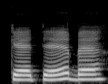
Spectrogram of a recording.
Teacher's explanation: تو باریک حروف کے لیے زبر والے باریک حروف جو بھی ہوں گے ان کے لیے منہ کم کھلے گا، آواز کم اوپر کو ہوگی، تھوڑا سا سائیڈ وائز اسٹریچ ہوں گے، ہمارے ہونٹ جو ہے نا تھوڑے سے پھیلیں گے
